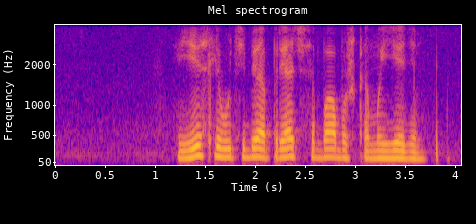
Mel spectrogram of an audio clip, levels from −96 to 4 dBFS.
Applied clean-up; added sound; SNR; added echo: none; none; none; none.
